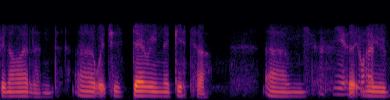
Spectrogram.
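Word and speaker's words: Derrynagittah: Uh which is Derry Nagitta. Um spell it. Yes. So it's it's d e r r y dair. This is all one word and then n a g i t ah.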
